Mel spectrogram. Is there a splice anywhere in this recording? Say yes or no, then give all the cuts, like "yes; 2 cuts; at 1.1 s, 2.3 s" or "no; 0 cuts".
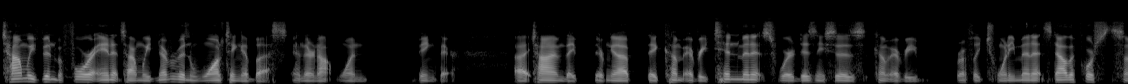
yes; 4 cuts; at 1.2 s, 5.3 s, 6.1 s, 8.7 s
